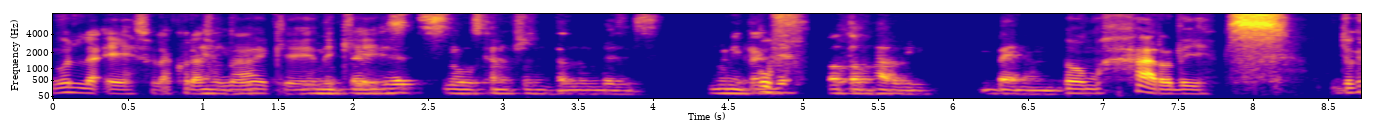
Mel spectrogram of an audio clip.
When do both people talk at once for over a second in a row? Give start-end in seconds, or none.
1.0-2.4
